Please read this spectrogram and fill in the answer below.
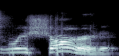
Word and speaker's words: Richard: official no it was Maurice Richard not Richard oh yeah that's how he says his last name that's in English how do you say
